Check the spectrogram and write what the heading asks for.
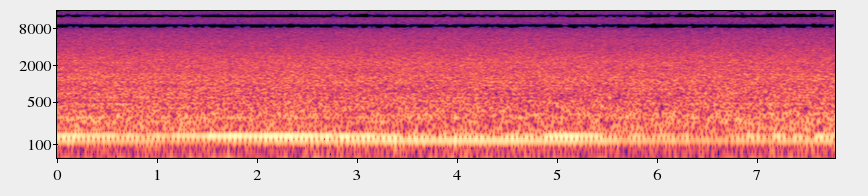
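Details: Loud steady low hum and broadband hiss like a fan or motor, with no calls standing out.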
